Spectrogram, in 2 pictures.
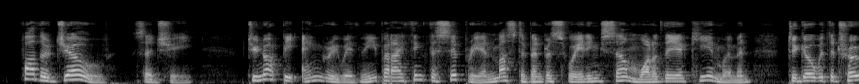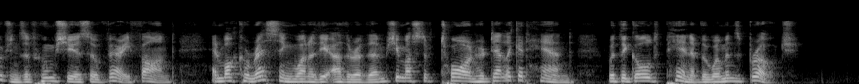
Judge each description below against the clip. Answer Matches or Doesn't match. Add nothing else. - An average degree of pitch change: Doesn't match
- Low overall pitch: Doesn't match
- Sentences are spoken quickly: Matches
